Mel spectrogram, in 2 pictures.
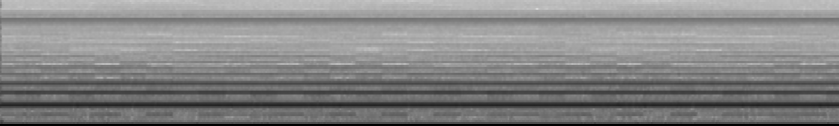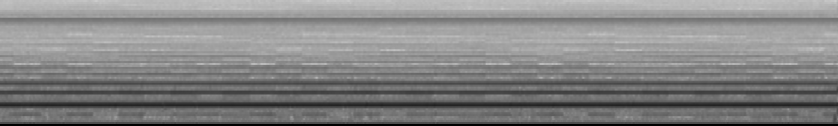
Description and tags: Filtered sawtooth
Same as Laser_sustained but without fade in.
laser, noise, sawtooth, synthesized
